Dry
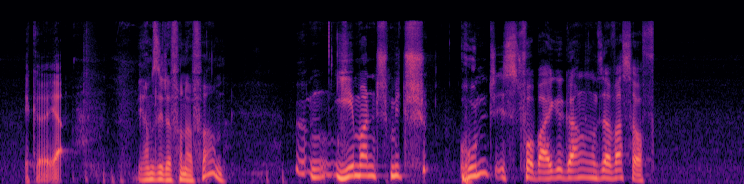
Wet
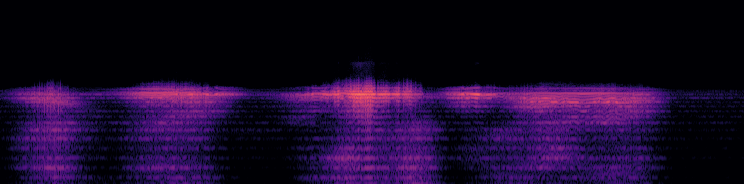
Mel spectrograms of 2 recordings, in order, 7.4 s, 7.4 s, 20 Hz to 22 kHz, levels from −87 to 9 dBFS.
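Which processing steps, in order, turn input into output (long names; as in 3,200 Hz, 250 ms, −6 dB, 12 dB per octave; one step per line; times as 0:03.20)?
spectrum smeared in time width 277 ms
tuned comb filter 210 Hz, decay 0.15 s, harmonics all, mix 90%
voice inversion scrambler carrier 2,900 Hz
highs frequency-modulated by the lows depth 0.13 ms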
